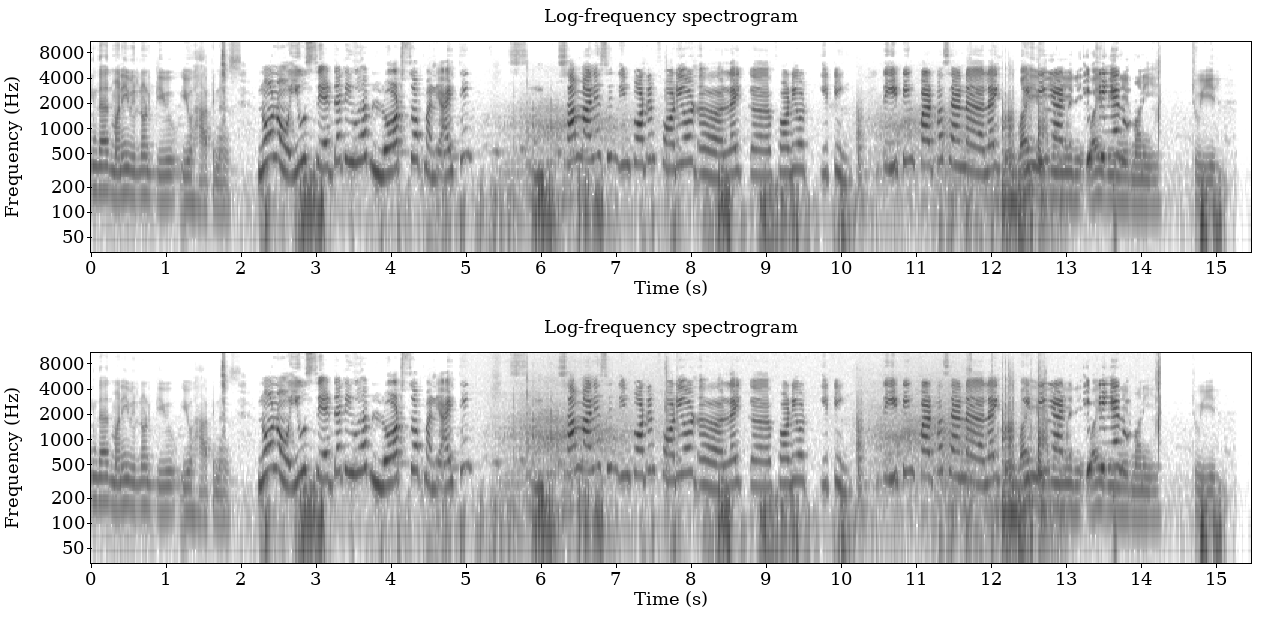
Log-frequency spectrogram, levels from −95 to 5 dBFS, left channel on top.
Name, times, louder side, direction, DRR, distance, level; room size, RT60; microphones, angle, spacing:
voice 1, 0.0-1.9 12.3-14.3 14.7-15.0, left 3 dB, 65° left, 2.9 m, -39 dB
voice 2, 2.2-5.1 5.9-10.1 10.6-12.1 12.4-13.8 14.8-14.9, left 1 dB, 5° left, 0.4 m, -30 dB
Sliding door, 5.3-8.0 8.5-8.6 9.9-10.0 10.2-13.4 13.8-14.3, right 4 dB, 60° right, 1.0 m, -42 dB
head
